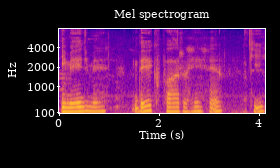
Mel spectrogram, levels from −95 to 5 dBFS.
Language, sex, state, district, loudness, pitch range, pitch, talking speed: Hindi, male, Himachal Pradesh, Shimla, -17 LUFS, 140-155 Hz, 150 Hz, 100 wpm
